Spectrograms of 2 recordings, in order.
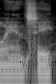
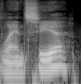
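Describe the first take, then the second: First: The name ends with a short 'ee' sound. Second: The name ends with an 'ee-ah' sound. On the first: "in my head I always pronounce it Lancy" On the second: "but I think it's Lancia"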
